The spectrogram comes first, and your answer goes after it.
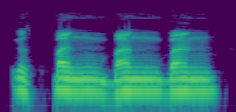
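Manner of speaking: low booming bung like a big drum; deep drum sound. Shown as a demonstration. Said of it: "now it's like this".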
